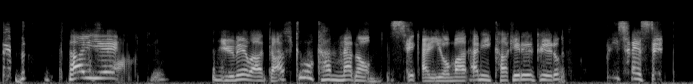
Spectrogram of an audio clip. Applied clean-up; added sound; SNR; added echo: neural diffusion model UNIVERSE++.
